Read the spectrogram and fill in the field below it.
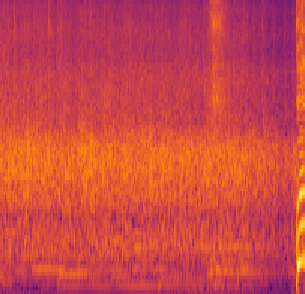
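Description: A church congregation applauds in a steady, moderately loud patter of clapping, with faint organ or keyboard tones sustained underneath and a sudden louder burst at the very end.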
